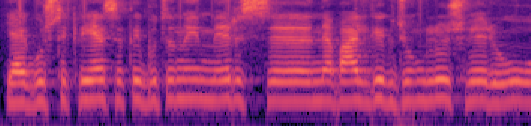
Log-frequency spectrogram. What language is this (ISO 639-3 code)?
lit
